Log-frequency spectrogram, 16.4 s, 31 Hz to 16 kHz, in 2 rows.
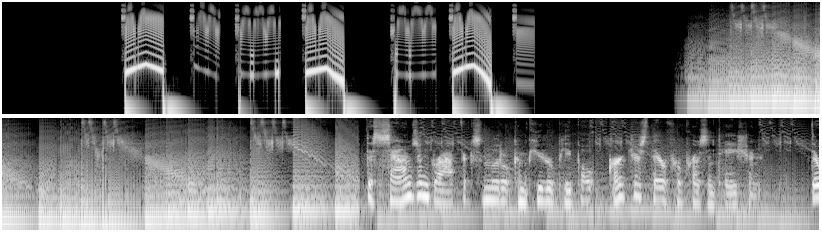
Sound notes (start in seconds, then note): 1.1 c64 simulated talking; 6.8 bassy chiptunes music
